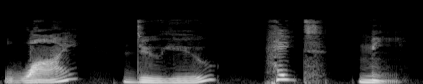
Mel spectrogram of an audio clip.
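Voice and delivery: very slow, stress on you; 慢速领读; slow model read. Shown as a demonstration. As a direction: spell it out slowly. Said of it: "第二句".

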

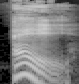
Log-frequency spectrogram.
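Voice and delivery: A glided from open a to e; a clear long gliding A; diphthong model. Shown as a demonstration. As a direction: slide the mouth from a to e on A. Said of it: "来跟着[name]一起朗读。".

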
